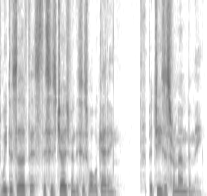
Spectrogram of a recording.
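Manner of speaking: soft, low confession; dying thief to Jesus, soft and low; humble plea. Acted. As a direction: quietly ask to be remembered.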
